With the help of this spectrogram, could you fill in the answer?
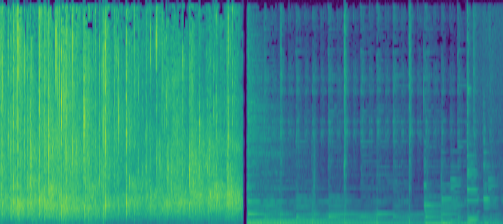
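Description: A crowd claps steadily in a dense, continuous burst of applause, which cuts off abruptly midway and gives way to sustained, humming musical chords.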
